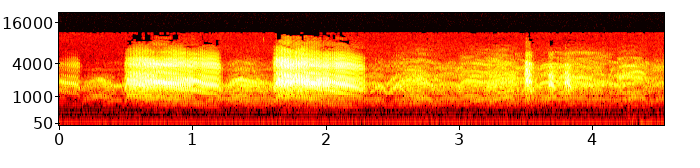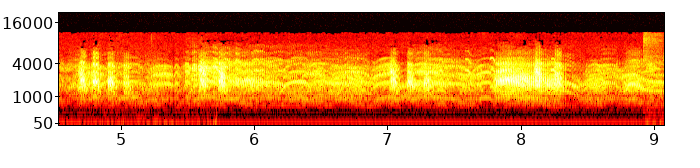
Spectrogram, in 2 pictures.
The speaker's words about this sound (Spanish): También la gaviota reidora, esa que ya es tan habitual en las orillas del Nervión.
